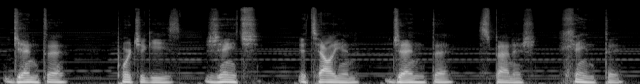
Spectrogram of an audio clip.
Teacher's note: The same thing happens to G or G before E and I, which comes to sound like J or J, and later H in Spanish.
